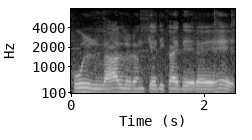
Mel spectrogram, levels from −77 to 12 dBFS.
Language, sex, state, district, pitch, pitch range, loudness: Hindi, male, Gujarat, Gandhinagar, 125 Hz, 115-130 Hz, -14 LUFS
